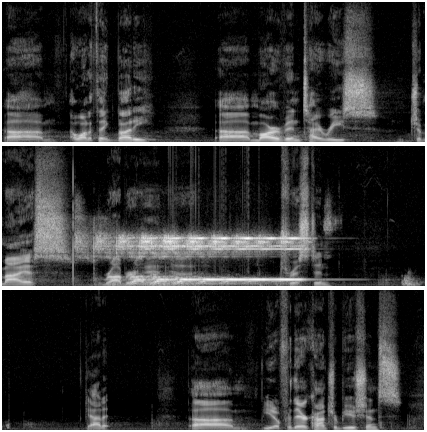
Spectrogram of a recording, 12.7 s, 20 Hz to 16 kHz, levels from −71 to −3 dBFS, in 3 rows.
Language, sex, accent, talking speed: English, male, American, 100 wpm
